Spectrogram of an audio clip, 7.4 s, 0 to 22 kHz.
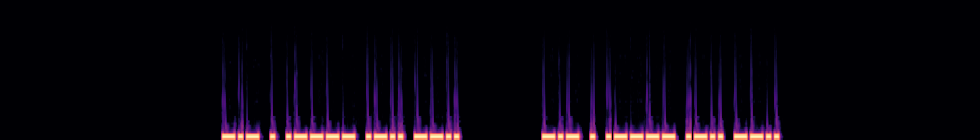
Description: Morse code, heard as a keyed tone, about 40 wpm, 700 Hz. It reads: KE1LZ KE1LZ
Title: USA Call Signs - 5 Characters - Repeated 2x - 40wpm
